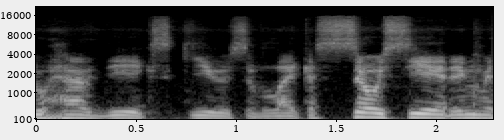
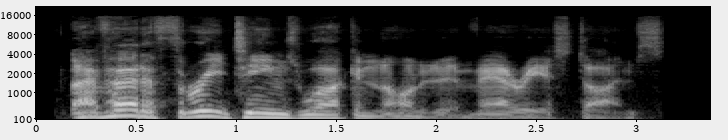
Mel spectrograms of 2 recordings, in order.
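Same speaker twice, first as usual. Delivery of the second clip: cliché, swooping, exaggerated New York accent; 3 dB louder than usual. Speaking in character while another player remarks on it: stereotypical New Yorker accent. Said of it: "like fucking stereotypical like New Yorker".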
